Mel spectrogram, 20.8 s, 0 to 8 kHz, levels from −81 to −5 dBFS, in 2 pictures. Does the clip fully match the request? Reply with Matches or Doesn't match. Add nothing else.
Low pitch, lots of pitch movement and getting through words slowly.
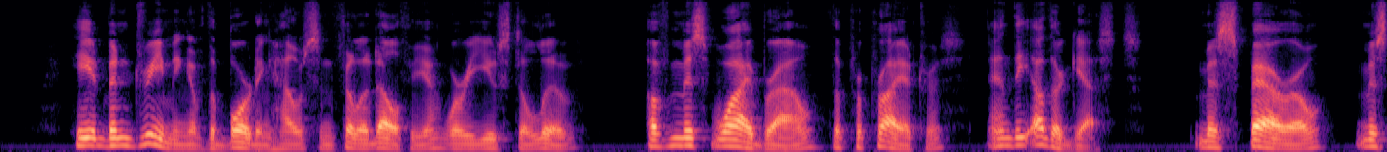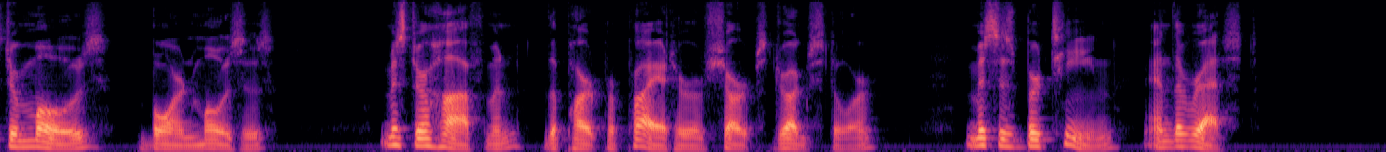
Matches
